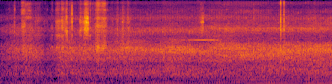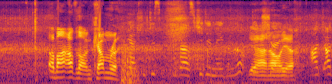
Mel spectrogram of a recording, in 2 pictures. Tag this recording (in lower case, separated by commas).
speech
